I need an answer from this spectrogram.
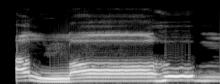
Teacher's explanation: আল্লাহুম্মা, এই আল এখানে এই লামকে ল বলে উচ্চারণ করতে হবে, কারণ আল্লাহ শব্দের আগের হরফে জবর আছে, এই কারণে এই লামকে ল অর্থাৎ মোটা ভাবে পড়তে হবে। আল্লাহুম্মা, এই হা তাসদীদওয়ালা মিমের সাথে নাকের বাসি থেকে গুন্নাহ করে পড়ব।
